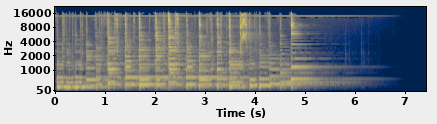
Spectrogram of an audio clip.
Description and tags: Creole Guitar (Guitarra Criolla) in Dm
Creole music is the music of the coast of Peru, It is influenced by Spanish music. The Guitar and The Cajon Peruano are the pillars of this musical genre. The style is unique and rich in lyrics, rhythms and musical skill.
guitarra, music, peruana, criolla, musica, creole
